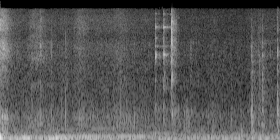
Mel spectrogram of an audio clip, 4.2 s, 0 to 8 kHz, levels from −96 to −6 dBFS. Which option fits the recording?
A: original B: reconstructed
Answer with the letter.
A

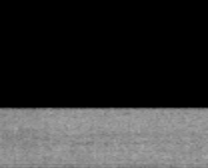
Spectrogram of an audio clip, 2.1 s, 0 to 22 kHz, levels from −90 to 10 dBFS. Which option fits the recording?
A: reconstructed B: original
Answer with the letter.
B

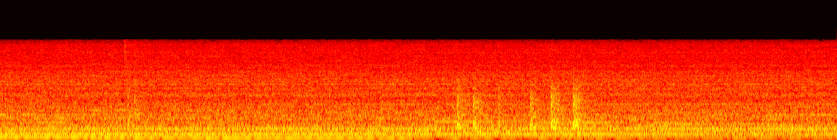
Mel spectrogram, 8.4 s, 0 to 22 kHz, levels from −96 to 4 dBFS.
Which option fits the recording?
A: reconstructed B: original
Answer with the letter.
B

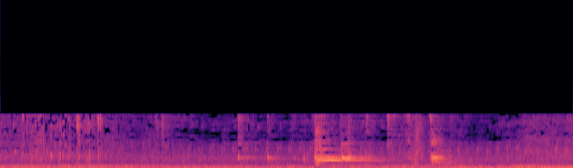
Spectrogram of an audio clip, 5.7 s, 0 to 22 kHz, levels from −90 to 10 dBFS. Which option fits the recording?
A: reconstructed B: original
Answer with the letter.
B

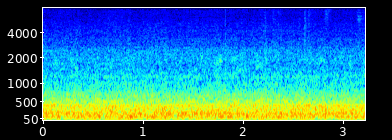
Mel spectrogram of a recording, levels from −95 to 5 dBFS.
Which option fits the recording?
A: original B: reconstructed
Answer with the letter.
A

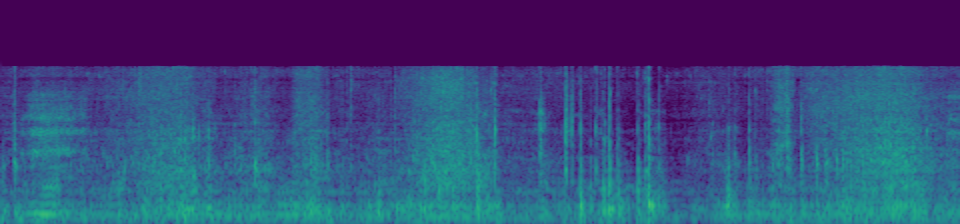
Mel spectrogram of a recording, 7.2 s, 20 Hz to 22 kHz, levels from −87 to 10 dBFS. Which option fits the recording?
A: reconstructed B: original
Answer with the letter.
A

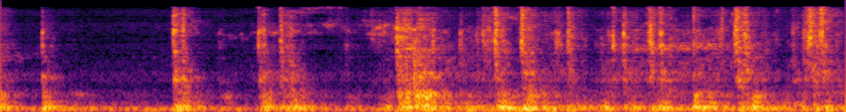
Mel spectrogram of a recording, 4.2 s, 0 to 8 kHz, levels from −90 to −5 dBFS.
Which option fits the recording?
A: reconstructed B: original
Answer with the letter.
A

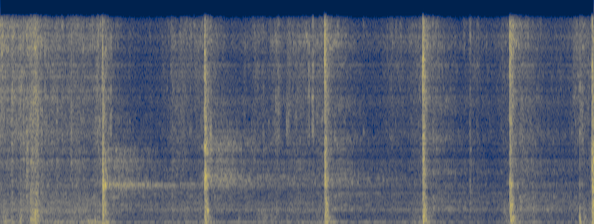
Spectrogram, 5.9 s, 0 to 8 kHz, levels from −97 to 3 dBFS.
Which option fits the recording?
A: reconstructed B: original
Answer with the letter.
A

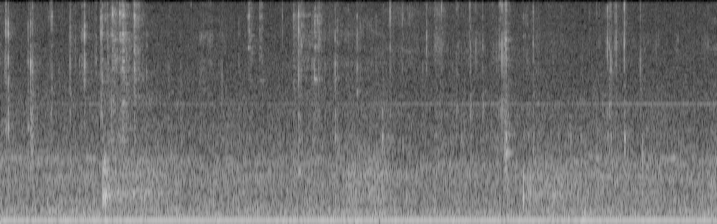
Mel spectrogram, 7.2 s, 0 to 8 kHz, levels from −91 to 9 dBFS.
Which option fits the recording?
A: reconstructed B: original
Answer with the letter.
B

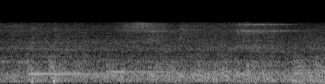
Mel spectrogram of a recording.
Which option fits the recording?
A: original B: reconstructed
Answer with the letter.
A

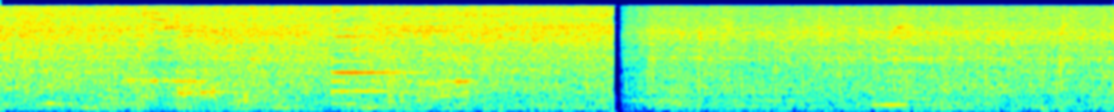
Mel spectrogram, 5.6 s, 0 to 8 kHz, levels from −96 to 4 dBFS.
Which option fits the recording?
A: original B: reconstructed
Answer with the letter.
A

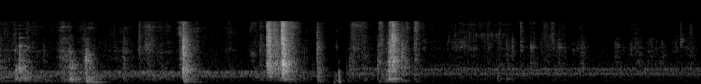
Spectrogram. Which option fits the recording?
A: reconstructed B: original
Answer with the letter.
B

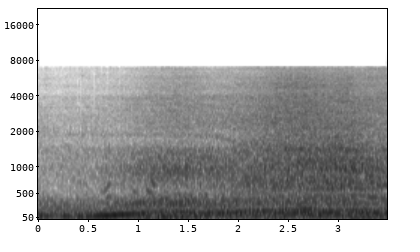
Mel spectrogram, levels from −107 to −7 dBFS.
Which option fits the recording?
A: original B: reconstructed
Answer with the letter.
A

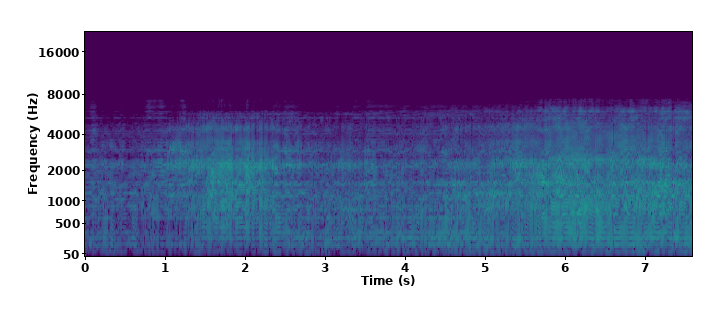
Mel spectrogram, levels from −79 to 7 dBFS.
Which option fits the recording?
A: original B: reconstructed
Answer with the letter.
B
